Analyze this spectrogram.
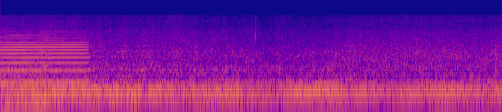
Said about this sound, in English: That's one of our boats leaving. The other two boats are docked beside that.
